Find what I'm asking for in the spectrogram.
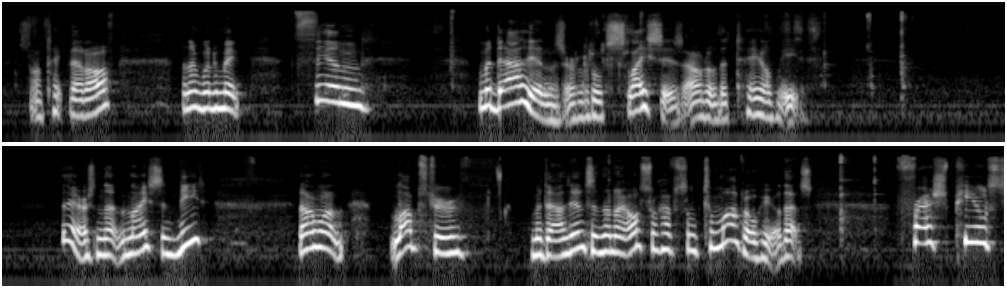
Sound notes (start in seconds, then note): none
